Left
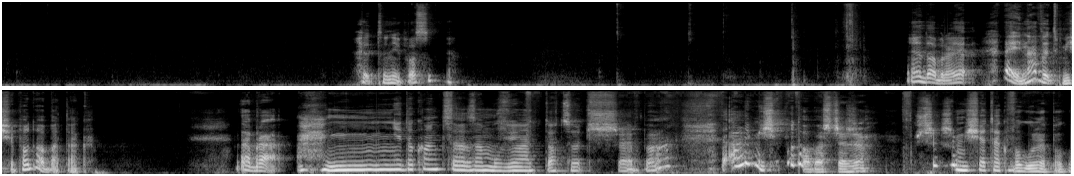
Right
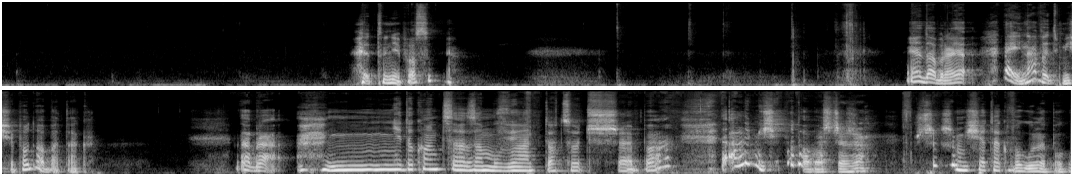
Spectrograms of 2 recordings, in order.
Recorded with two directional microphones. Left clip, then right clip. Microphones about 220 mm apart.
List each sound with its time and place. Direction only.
3.5 s speech: 20° right (ahead or behind)
9.0 s speech: 20° right (ahead or behind); by 21.3 s 5° left (ahead or behind)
